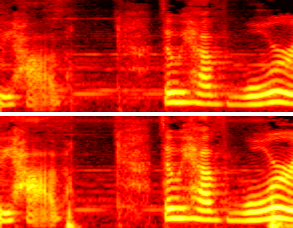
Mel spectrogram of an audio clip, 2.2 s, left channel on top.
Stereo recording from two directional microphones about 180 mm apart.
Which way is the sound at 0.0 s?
35° right (ahead or behind).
